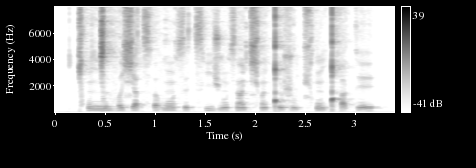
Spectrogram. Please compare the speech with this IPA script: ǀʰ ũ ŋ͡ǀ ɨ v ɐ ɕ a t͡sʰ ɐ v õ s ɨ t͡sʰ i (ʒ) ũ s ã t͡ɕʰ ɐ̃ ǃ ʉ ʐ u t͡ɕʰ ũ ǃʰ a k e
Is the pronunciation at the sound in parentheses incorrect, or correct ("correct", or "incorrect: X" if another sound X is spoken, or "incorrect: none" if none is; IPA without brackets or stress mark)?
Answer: correct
